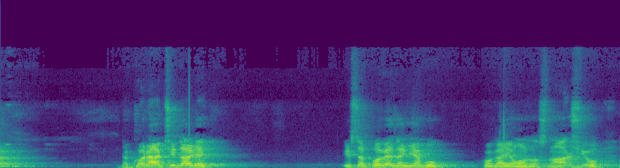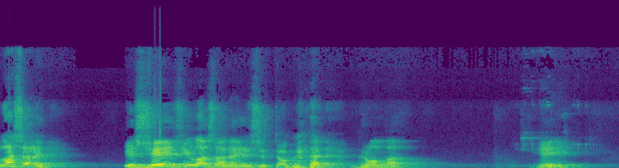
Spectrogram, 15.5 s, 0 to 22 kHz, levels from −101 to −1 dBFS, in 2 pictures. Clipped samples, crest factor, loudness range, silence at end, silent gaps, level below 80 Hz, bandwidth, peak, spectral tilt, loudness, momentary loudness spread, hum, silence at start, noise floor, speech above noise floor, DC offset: under 0.1%; 18 dB; 6 LU; 0.45 s; none; -64 dBFS; 16 kHz; 0 dBFS; -5.5 dB/octave; -17 LUFS; 17 LU; none; 0 s; -61 dBFS; 45 dB; under 0.1%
